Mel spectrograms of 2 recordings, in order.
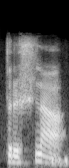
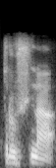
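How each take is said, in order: First: The first syllable sounds like 'tri'. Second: The first syllable sounds like 'tru'. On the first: "Ri- Rikara"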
